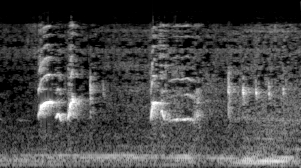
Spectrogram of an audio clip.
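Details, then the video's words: Cockatiel tutoring song: two falling whistled phrases about a second and a half apart, then softer notes, over a low background hum. "Cocok buat pemasteran falk yang malas bunyi langsung nyaut pemasteran cockatiels"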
